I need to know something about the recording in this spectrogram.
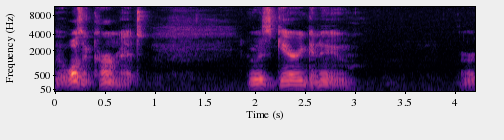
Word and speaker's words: Gary Gnu: Who is Gary Gnu? or Gary New is how that should be pronounced, but I'm gonna go with Gary.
